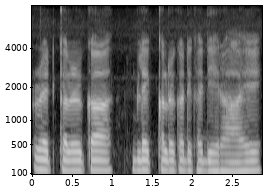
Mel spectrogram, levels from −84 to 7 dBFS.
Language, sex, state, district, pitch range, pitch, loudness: Hindi, male, Arunachal Pradesh, Longding, 125-135 Hz, 130 Hz, -16 LUFS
